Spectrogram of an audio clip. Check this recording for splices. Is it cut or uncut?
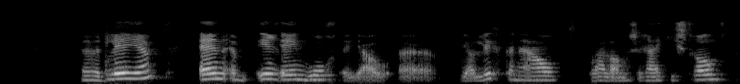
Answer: cut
